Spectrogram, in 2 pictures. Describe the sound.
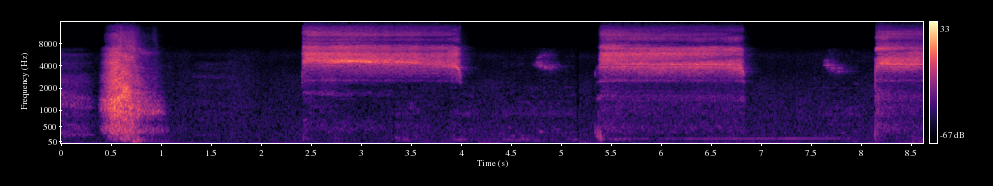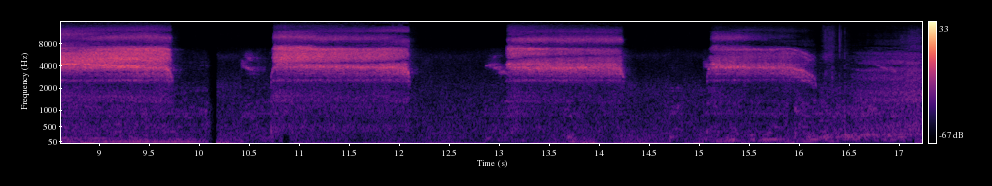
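A voice demonstrates a single-breath exercise, imitating air escaping from a balloon whose nozzle is opened and closed, with a breathy hiss after an opening puff, in six even bursts of about a second and a half, each cut off by a short pause. Fairly loud.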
